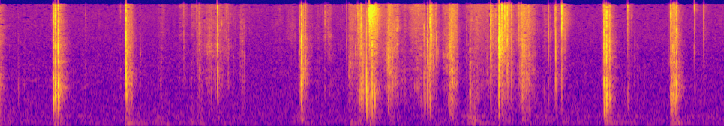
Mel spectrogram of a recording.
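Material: Slime.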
